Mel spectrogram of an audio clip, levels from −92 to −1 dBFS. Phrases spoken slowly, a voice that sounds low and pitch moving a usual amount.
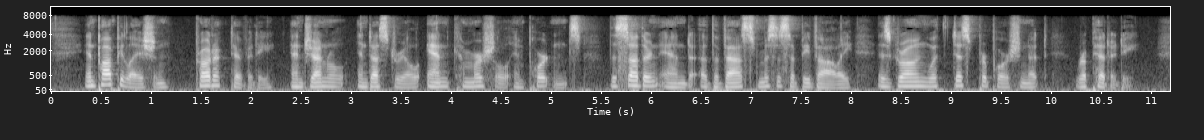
Yes: slow, 120 wpm; low, 125 Hz; average, 4.0 semitones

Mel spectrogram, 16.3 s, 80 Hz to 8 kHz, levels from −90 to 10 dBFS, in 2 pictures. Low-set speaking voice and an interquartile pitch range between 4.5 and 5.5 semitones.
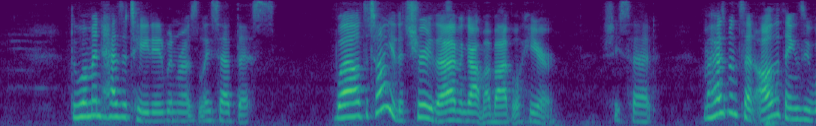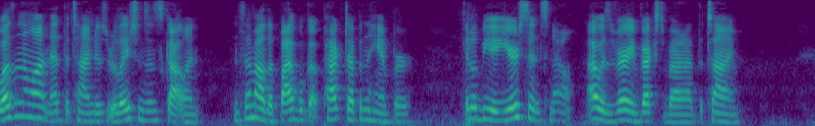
No: high, 220 Hz; average, 5.0 semitones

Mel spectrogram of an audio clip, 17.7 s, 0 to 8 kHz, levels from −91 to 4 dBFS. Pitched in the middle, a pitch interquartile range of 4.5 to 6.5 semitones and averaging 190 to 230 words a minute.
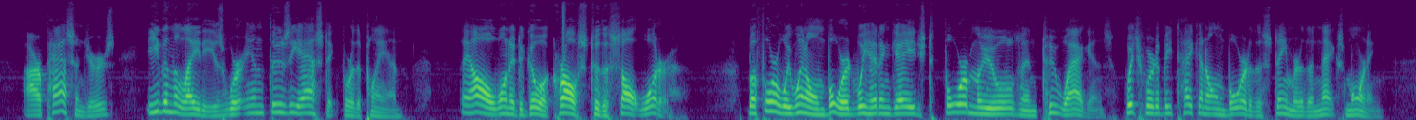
No: medium, 160 Hz; wide, 5.6 semitones; average, 155 wpm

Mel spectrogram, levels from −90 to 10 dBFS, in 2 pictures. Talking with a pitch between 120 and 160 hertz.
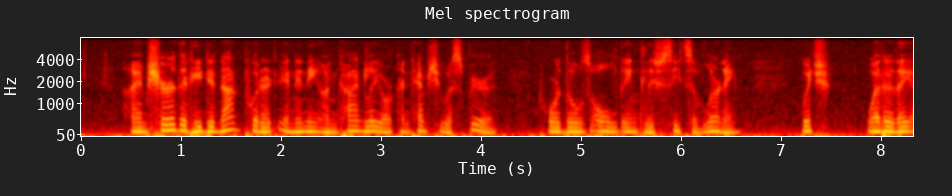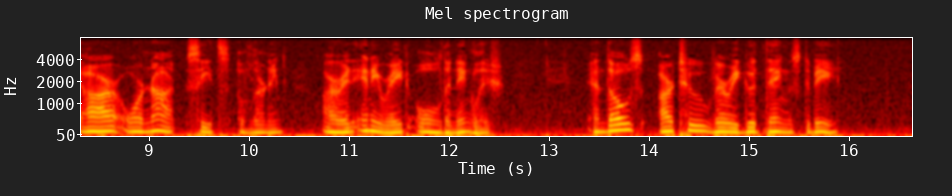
Yes: medium, 140 Hz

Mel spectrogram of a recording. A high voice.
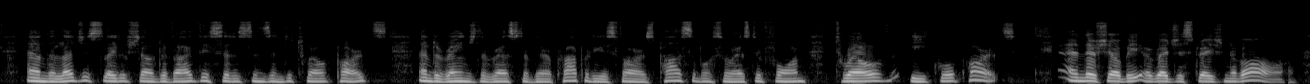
No: medium, 140 Hz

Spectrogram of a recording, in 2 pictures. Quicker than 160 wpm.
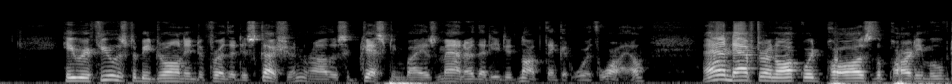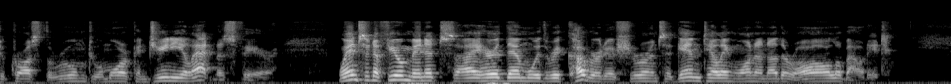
Yes: average, 175 wpm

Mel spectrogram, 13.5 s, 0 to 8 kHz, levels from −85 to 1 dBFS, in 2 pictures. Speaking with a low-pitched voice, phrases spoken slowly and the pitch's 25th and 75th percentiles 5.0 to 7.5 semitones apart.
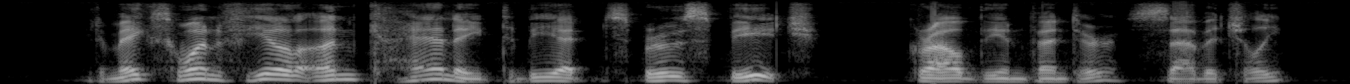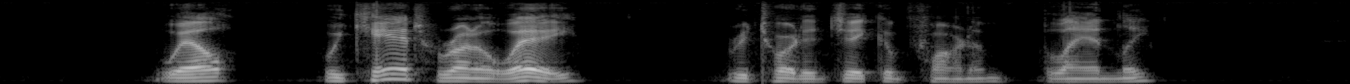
Yes: low, 115 Hz; slow, 100 wpm; wide, 5.5 semitones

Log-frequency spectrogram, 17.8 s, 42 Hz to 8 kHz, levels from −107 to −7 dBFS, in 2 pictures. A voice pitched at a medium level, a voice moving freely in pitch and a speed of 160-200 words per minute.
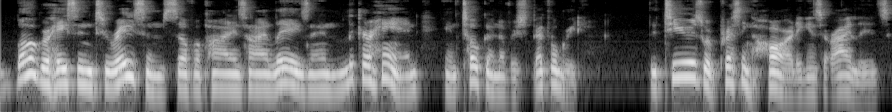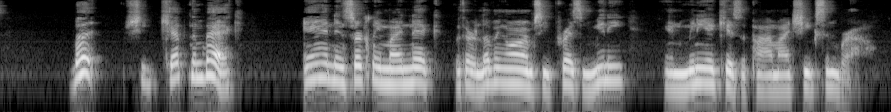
Yes: medium, 155 Hz; wide, 6.5 semitones; average, 170 wpm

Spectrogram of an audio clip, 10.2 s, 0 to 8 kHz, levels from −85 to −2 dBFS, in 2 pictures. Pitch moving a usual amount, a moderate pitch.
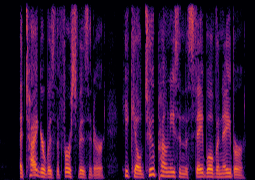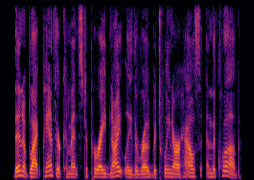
Yes: average, 3.8 semitones; medium, 160 Hz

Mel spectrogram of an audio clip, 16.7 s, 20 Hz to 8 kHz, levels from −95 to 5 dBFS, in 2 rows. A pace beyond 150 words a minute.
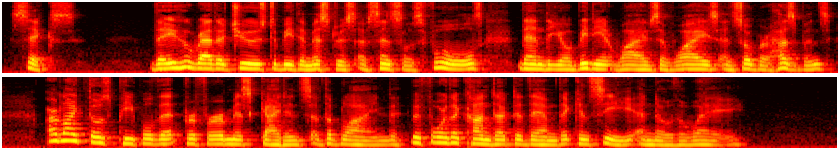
Yes: average, 160 wpm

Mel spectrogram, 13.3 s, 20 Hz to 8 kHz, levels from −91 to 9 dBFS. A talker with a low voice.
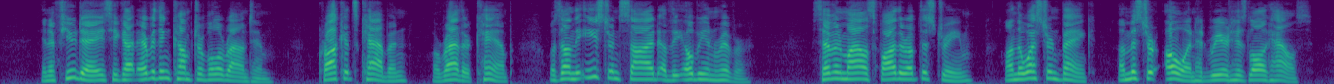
No: medium, 185 Hz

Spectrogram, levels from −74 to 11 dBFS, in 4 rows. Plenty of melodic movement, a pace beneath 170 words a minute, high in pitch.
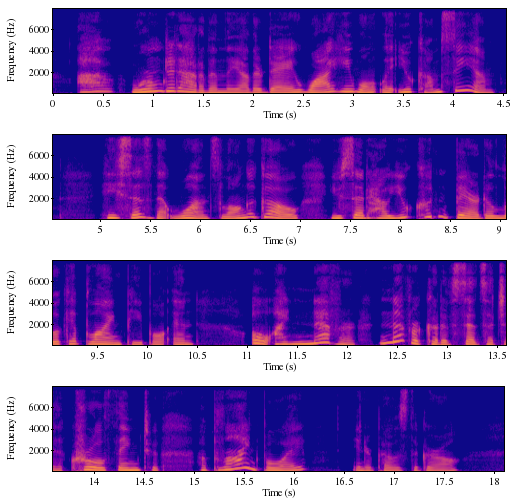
No: wide, 5.9 semitones; average, 185 wpm; high, 210 Hz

